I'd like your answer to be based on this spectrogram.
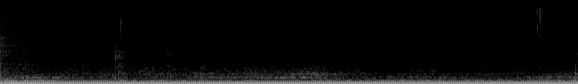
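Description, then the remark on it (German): A steady, heavy low droning rumble holds at an even level throughout, like an airplane passing overhead, with a couple of faint clicks and no voices. “Machen wir jetzt jedes Mal eine Flugzeugpause, wenn Flugzeugpause.”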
